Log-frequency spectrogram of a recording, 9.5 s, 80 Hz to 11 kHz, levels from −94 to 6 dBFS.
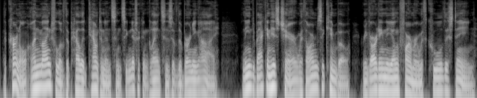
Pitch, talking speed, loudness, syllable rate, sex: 100 Hz, 180 wpm, -18 LUFS, 5.6 syllables/s, male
